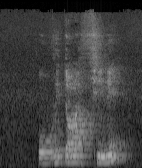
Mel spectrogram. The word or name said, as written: uritoga fine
